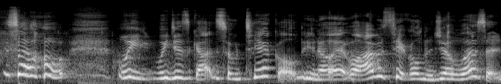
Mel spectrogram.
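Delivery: high, laughing through the words; can barely get it out for laughing. Real, not acted. Laughing while telling the story.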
